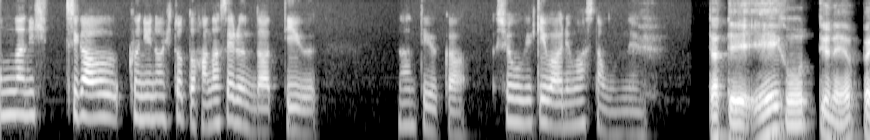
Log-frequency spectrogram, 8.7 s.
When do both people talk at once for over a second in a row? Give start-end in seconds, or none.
none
